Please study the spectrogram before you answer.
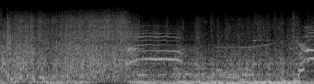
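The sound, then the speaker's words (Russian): Splash as a man jumps into a river, a churning burst of water over continuous sloshing, with a brief voice heard alongside it. “Режис бросается в воду. Подожди, я Жоэль, сейчас. Сняв штаны, прыгает вслед.”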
